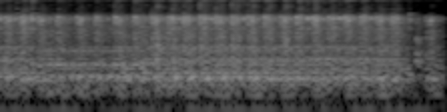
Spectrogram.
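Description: A sewing machine runs steadily in a continuous close whir while backstitching with pink thread on a patchwork cotton dish towel, then slows slightly near the end.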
